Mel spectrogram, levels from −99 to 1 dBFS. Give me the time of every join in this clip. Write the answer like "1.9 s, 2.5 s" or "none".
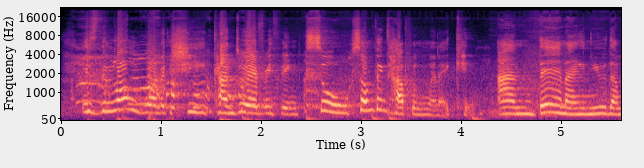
1.0 s, 2.4 s, 4.2 s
